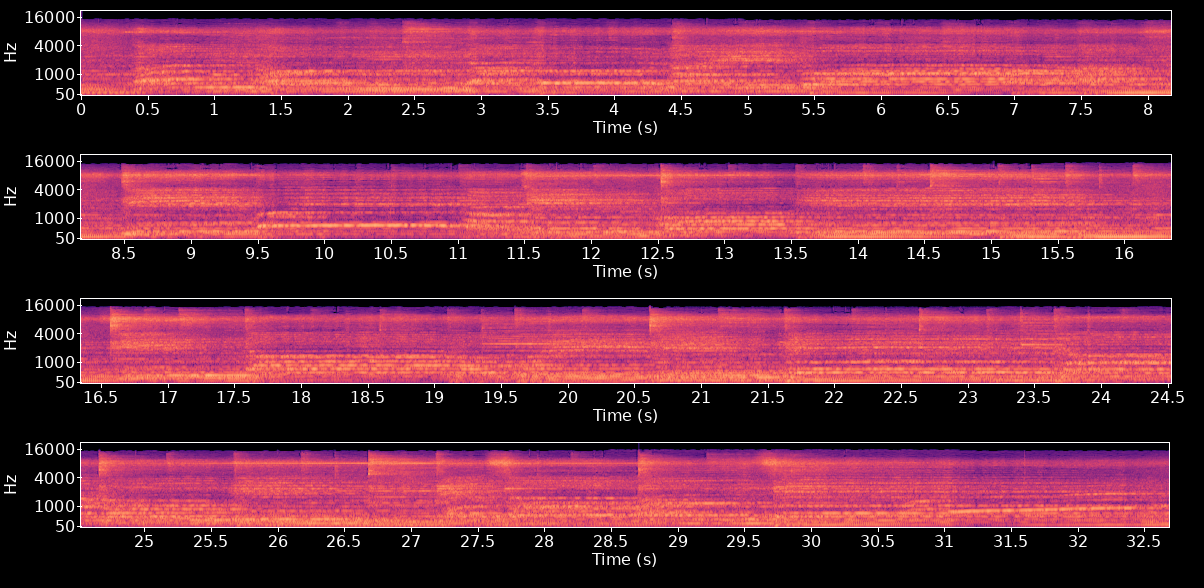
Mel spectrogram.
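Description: Mixed-voice church choir, women and men, singing a Christian hymn, held steadily throughout.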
